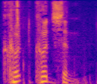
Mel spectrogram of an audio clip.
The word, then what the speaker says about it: Knudsen: Our engineer is Dennis Knudsen, but it's just pronounced Knudsen. The Knudsen. N is silent.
